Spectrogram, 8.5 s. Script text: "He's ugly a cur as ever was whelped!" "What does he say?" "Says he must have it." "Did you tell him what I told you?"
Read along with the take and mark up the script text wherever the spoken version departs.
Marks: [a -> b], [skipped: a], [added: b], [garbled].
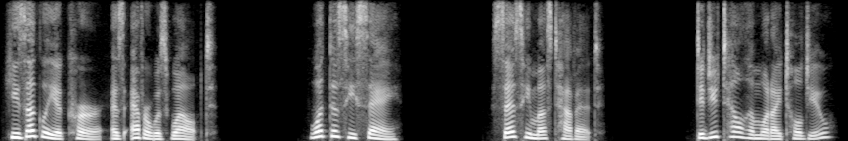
"He's ugly a cur as ever was whelped!" "What does he say?" "Says he must have it." "Did you tell him what I told you?"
